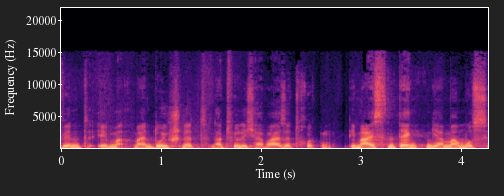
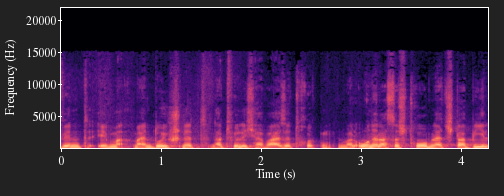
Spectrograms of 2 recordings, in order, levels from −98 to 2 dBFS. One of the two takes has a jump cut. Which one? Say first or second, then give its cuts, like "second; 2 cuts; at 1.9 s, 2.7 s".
second; 1 cut; at 2.8 s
